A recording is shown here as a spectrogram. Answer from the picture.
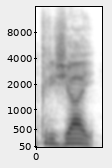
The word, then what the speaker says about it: Крижай: А, Боян Крижай, който ние му казваме Крижай, но нали словенците имат малко различна система на ударенията.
